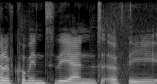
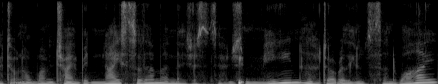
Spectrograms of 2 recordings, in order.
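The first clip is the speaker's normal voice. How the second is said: muttering under breath, lower and quieter; 6 semitones lower, 9 dB quieter than usual. A storyteller voices a character who turns back, muttering under his breath. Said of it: "muttering to himself a little, like under his breath".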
